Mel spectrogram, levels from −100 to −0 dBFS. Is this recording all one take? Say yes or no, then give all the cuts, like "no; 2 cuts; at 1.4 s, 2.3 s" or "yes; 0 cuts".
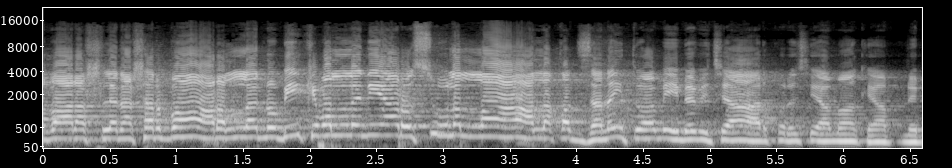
yes; 0 cuts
